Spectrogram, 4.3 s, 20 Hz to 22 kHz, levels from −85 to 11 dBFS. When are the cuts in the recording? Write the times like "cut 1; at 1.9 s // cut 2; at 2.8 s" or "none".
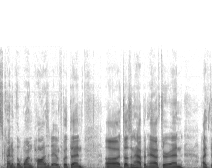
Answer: cut 1; at 1.2 s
